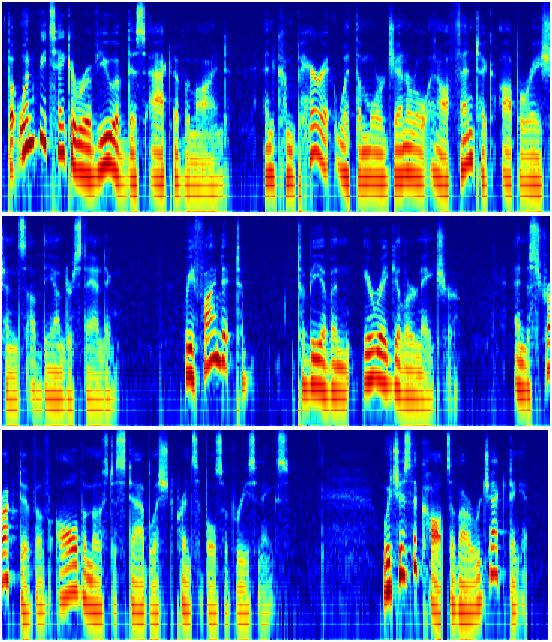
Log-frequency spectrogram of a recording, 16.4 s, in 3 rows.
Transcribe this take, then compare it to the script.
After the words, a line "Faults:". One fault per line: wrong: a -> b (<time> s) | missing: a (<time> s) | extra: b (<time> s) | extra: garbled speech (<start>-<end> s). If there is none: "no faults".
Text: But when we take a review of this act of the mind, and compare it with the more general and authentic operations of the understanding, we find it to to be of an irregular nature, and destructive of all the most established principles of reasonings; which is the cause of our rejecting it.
But when we take a review of this act of the mind, and compare it with the more general and authentic operations of the understanding, we find it to to be of an irregular nature, and destructive of all the most established principles of reasonings; which is the cause of our rejecting it.
Faults:
no faults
